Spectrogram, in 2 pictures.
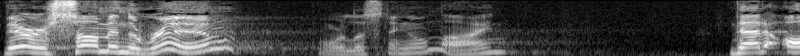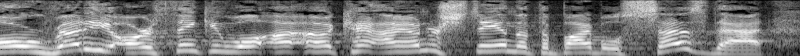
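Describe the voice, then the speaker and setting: Animated pastor in a reverberant church. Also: male voice, extremely high pitch, normal speed. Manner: animated, exclaiming, acts out listeners' doubts. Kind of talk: sermon. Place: large church sanctuary. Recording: long hall reverb.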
